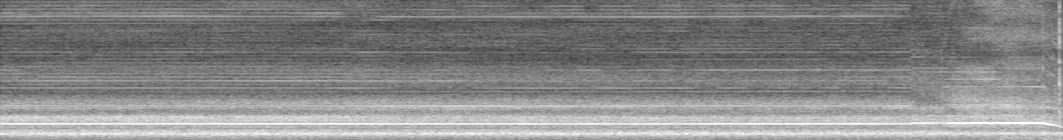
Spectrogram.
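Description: Stampin' Up! heat tool running steadily, a hair-dryer-like rush of air with a thin, steady high whine from its fan, blowing hot air to dry damp ink on tissue paper.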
